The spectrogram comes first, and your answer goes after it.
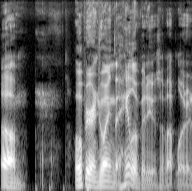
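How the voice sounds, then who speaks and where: The voice carries vocal fry. Its pace is moderate. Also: man. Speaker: gaming video creator. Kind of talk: casual gameplay commentary. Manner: halting.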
